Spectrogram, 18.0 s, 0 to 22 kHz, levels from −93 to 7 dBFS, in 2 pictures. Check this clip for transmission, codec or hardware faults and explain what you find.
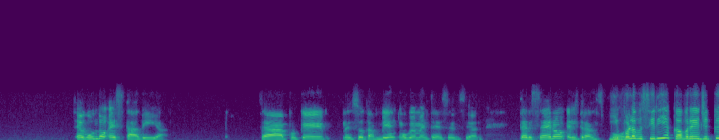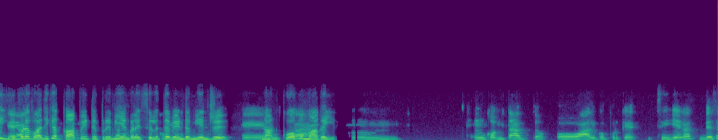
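The speech drops out in three places, most likely speech suppressed in double talk: from 8.69 to 11.6 s, briefly from 11.96 to 12.04 s, and from 12.48 to 13.49 s. The level falls by roughly 40 dB at its deepest, and the affected spans add up to about three seconds. When both ends of a call talk at once, the echo canceller can't separate this talker from loudspeaker echo, so it suppresses everything, cutting the speech in pieces. A network dropout sounds different: it leaves clicks, robotic repeats or concealment artefacts, while this is a clean gating of the level in bursts. The call codec's top end stops at 8 kHz.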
